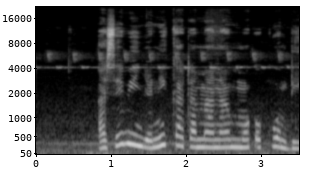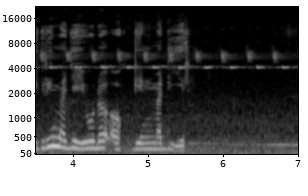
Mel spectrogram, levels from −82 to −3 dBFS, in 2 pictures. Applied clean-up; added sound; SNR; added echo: none; Bird vocalization, bird call, bird song; 13 dB; none.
